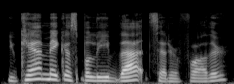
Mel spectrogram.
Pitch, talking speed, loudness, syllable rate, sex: 180 Hz, 230 wpm, -19 LUFS, 5.5 syllables/s, female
